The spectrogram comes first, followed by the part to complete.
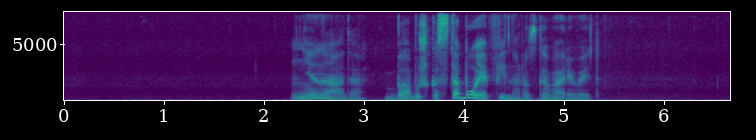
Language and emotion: Russian, angry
